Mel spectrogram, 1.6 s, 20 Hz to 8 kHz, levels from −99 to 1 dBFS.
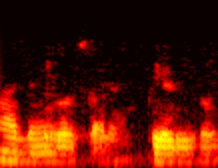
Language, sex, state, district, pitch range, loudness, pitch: Hindi, male, Jharkhand, Jamtara, 100-105 Hz, -34 LUFS, 100 Hz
